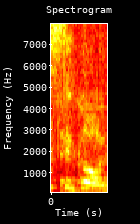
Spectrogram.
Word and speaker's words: Segol: that's, it's, it was Segol. segol, because it's the last syllable. There's only two syllables.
